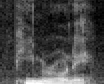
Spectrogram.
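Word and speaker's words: Pimoroni: there we go interestingly even though the name starts with pi we actually pronounce it p p moroney yeah you do don't you i noticed that p maroney i see pymoroni pimaroni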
